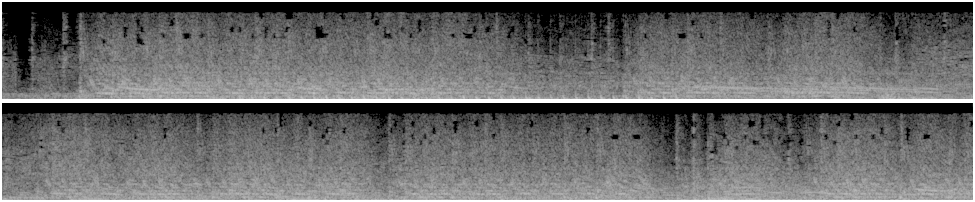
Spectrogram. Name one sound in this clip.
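An energy shield hums and crackles loudly.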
